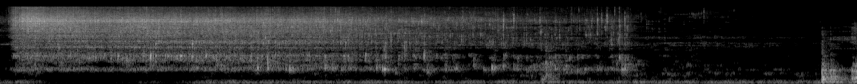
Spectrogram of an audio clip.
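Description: A glass of water poured into a hot clay handi of frying oil, garlic and spices, the splashing stream starting suddenly and fading away over about six seconds.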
